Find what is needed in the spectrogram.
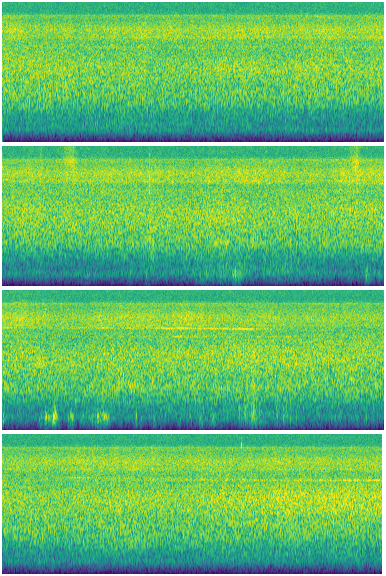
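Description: Steady rushing outdoor background noise, with a few brief low thumps around the middle.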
